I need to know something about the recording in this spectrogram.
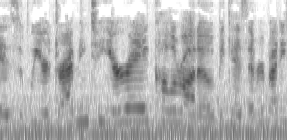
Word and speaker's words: Ouray: wrong I looked up the pronunciation since we pronounce Zapata zapatol okay okay hooray what do you say hooray for yuray hooray for Yuri okay but we're just walking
